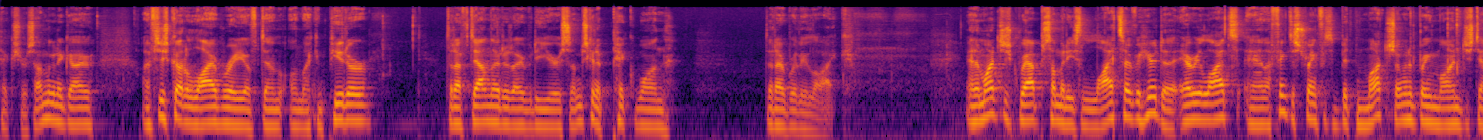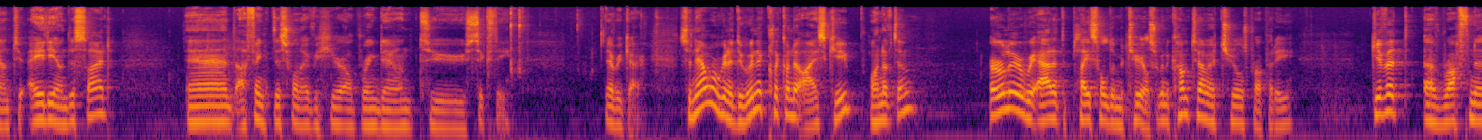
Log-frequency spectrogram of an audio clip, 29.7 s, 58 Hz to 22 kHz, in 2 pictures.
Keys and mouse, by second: 0.4 click, 9.7 click, 12.2 click, 12.9-14.1 drag, 15.7 click, 17.7-19.6 drag, 20.7 ctrl+s, 20.9 ctrl+s, 22.2 click, 24.5 click, 28.5-29.6 drag.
